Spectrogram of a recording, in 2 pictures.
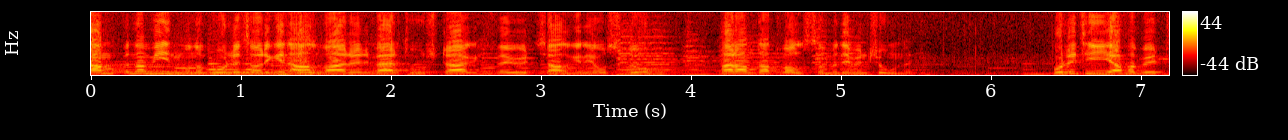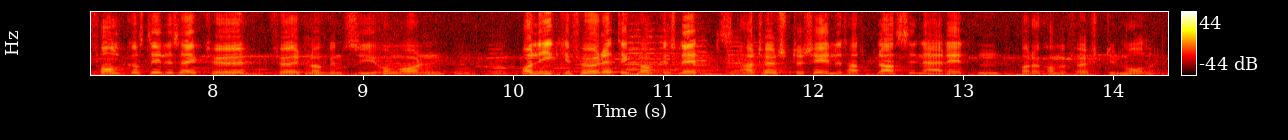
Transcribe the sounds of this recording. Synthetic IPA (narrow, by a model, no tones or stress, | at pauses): ɑmpənɔmʋɪnmʊnʊpuːlət̪sɔɾɪɡɪnɑːlʋɑːɾəɾʋæːɾt̪ʰuːʂɖɑːɡʋeːʉːt̪sɑlɡənɪʊslʊhɑːɾɑnt̪ɑt̪ːʋɔlsɔmːəd̪ɪmɛnʂuːnə̰ɾ | pʰʊlɪt̪ʰiːəhɑɾfɔɾbʉt̪ːfɔlkɔst̪ɪlːəsæɪkʰøːføːɾkʰlɔkːənsyːʋɔmːoːɳən̩ɔliːkəføːɖɛt̪ːəkʰlɔkːəslɛt̪ːhɑːʈʰœʂʈəʂeːlət̪ʰɑt̪̚ːpʰlɑsːɪnæːɾheːt̪nfɔɾɔkʰɔmːəfœʂʈ̪ʰɪlmoːlə̰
